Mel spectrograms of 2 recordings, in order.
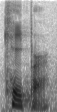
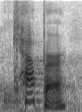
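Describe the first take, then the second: First: The first vowel is a long A sound. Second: The first vowel is a short A sound. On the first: The speaker calls it right. "pronounced with a long A sound" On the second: The speaker calls it wrong. "If it made a short vowel sound"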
